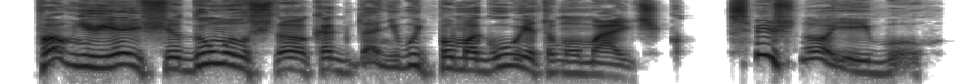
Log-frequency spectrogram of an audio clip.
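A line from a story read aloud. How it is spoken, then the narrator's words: Weak laugh. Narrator (Russian): Харленд слабо засмеялся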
